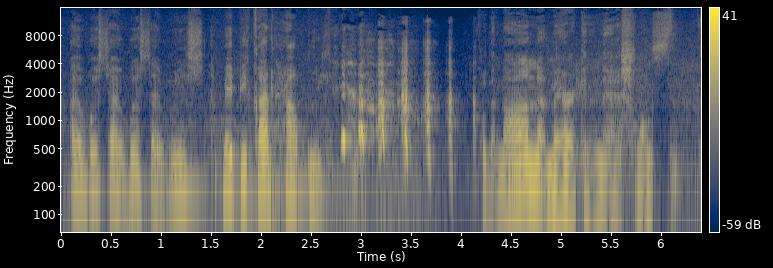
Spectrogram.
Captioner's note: laughs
